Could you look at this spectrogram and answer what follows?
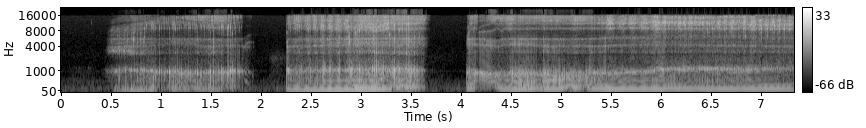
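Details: Drawn-out, droning snores of varying pitch separated by brief silences, from a royalty-free sound-effect compilation of people snoring.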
